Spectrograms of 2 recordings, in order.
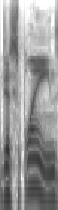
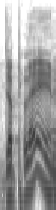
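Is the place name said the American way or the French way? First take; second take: American; French. First: The name is said with an American pronunciation. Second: The name is said with a French pronunciation. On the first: This is how locals commonly say it. "they say Des Plaines" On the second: This is how the original language would have it. "should be like Des Plaines, right? The French pronunciation"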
